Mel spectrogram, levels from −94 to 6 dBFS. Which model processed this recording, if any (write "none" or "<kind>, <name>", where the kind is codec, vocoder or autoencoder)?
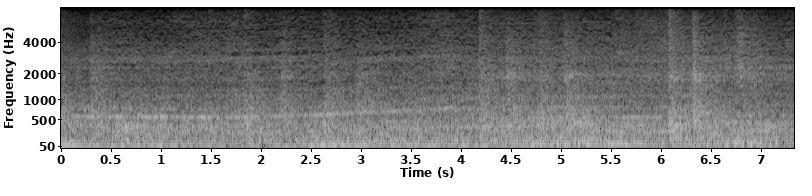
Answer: none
